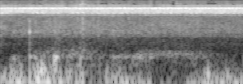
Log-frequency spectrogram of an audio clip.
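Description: Steady high-pitched chorus of insects such as crickets, over an irregular low rumble.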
